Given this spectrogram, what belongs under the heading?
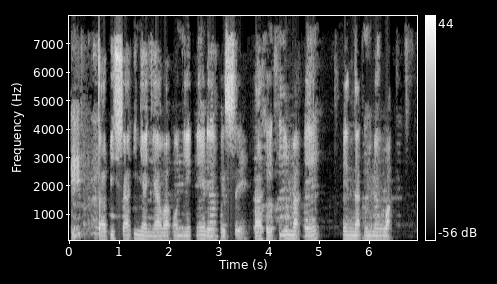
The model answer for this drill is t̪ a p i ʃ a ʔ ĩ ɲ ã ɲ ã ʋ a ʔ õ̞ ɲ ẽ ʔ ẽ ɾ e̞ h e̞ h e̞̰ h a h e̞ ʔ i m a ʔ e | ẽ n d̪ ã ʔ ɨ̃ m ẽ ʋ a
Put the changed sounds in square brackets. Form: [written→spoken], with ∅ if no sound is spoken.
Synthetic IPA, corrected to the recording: t̪ a p i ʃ a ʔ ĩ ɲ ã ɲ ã ʋ a ʔ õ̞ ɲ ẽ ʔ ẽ ɾ e̞ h e̞ [h→s] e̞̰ h a h e̞ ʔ i m a ʔ e | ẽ n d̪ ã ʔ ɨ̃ m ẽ [ʋ→w] a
